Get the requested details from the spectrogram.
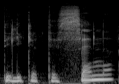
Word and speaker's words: Delicatessen: Alors, je vais le prononcer à la française, même si j'ai fait de l'allemand, évidemment. Donc, Delicatessen.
